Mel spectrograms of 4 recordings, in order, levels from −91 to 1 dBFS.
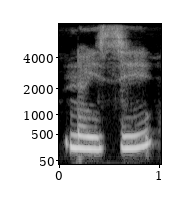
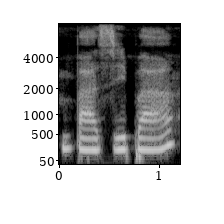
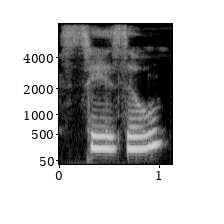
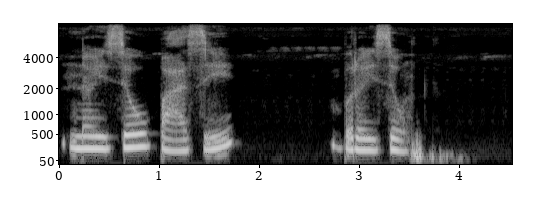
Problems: low volume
